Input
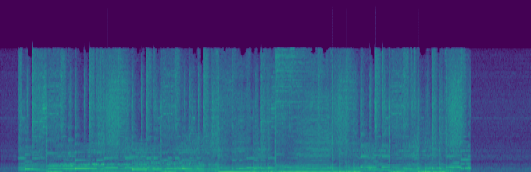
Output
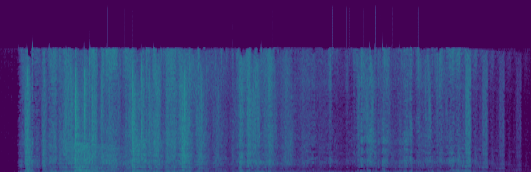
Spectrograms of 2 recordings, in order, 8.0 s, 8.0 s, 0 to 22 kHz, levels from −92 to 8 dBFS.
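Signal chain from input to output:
high-pass filter 260 Hz 24 dB per octave
gate on every frequency bin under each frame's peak −30 dB weak
on a send: echo with shifted repeats 253 ms, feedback 48%, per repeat −150 Hz, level −8 dB
on the sum: level +7 dB

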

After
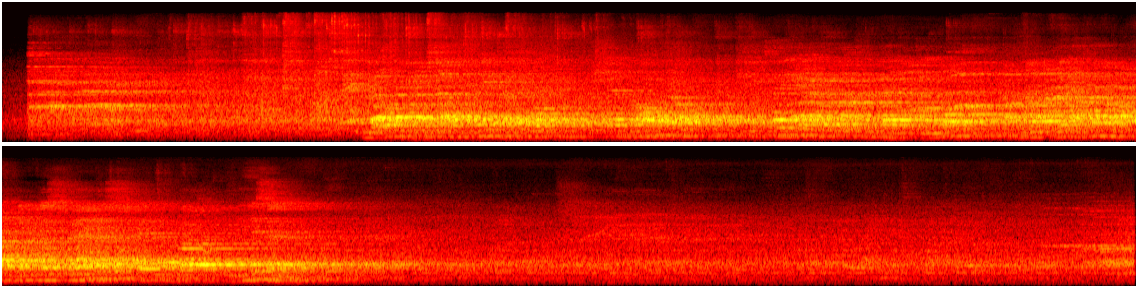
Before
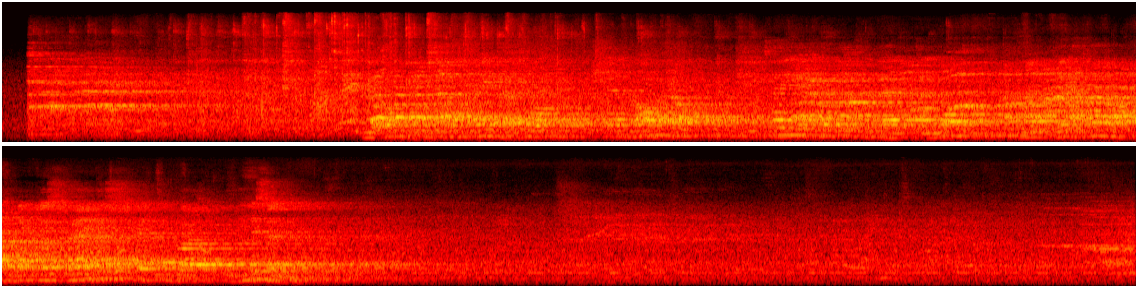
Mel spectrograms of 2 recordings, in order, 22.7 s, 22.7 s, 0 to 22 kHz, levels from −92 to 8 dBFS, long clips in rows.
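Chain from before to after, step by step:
high-pass filter 52 Hz
parametric band 640 Hz +8 dB 0.84 octaves
loudspeakers that aren't time-aligned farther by 25 metres −5 dB, 38 metres −10 dB

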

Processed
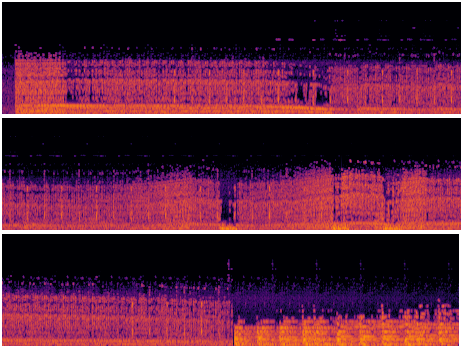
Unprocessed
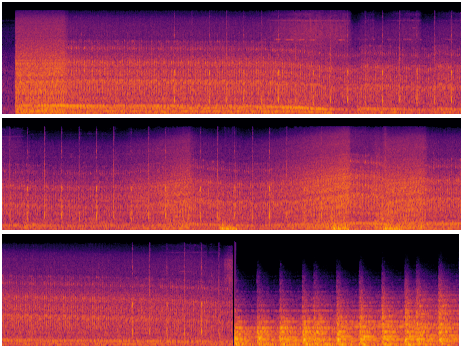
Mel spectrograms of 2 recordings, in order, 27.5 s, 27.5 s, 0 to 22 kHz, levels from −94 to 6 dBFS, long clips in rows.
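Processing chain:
gate on every frequency bin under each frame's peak −15 dB strong
high-shelf EQ 2,700 Hz −4.5 dB, from 0:15.96 +7 dB
delay with a high-pass on its return 881 ms, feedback 81%, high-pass 5,400 Hz, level −12 dB
level −5.5 dB

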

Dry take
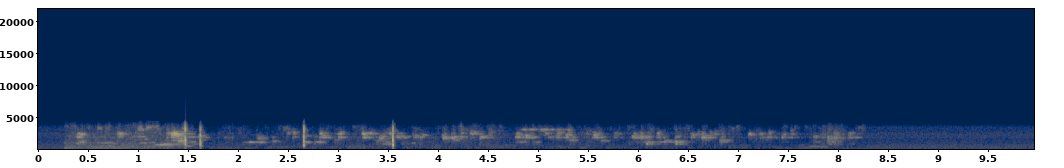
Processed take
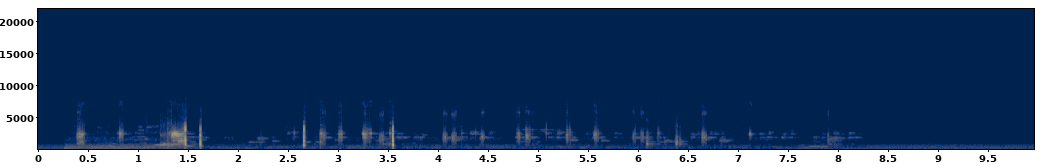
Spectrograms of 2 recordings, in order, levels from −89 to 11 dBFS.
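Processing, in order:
adaptive Wiener filter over 41 samples
level −3.5 dB

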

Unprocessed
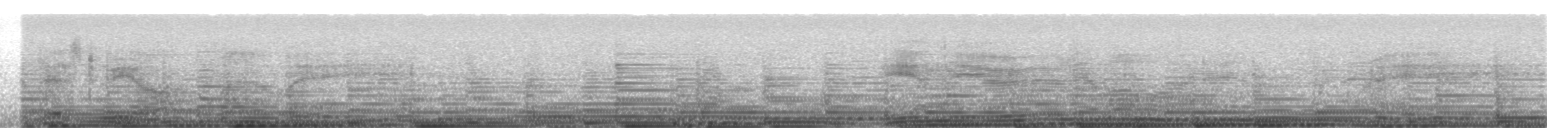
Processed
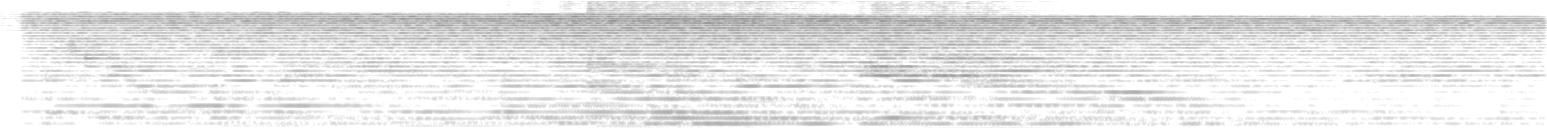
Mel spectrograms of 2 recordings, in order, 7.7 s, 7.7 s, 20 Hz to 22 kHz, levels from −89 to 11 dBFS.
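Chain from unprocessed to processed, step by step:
source passing by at 0:03.47, 20 m/s, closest 26 metres
spectral tilt +4.5 dB per octave
wave folding −20.5 dBFS
first-order pre-emphasis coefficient 0.97
stiff-string resonator 170 Hz, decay 0.8 s, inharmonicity 0.008
on a send: single-tap delay 121 ms −6.5 dB
on the sum: four-comb reverb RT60 2.5 s, combs from 31 ms, DRR 5 dB
phaser whose notches keep moving one way falling 0.91 Hz
level +8.5 dB

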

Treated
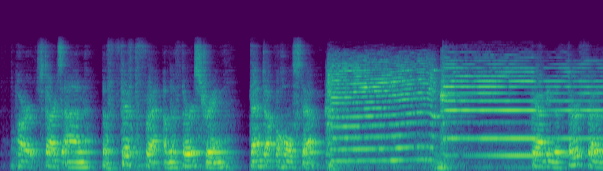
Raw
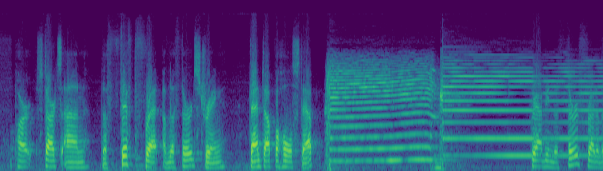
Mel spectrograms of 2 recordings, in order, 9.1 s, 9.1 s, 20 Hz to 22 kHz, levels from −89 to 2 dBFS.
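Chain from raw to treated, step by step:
noise gate with hold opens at −37 dBFS
in parallel at −1 dB: output level in coarse steps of 13 dB
on the sum: brickwall limiter −12 dBFS, peak gain reduction 10 dB
reversed playback
upward compression, threshold −23 dBFS
reversed playback
convolution reverb RT60 0.45 s, pre-delay 3 ms, DRR −8.5 dB
downsampling to 16,000 Hz
level −4.5 dB

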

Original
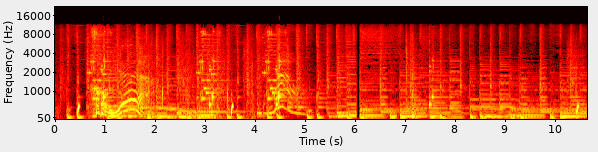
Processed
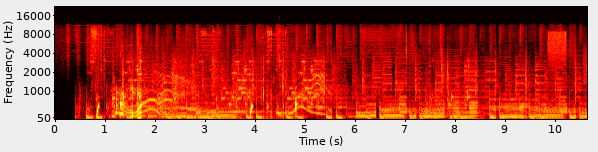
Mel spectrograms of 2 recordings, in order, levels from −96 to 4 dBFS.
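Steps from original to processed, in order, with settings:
sound drawn into the spectrogram noise, 0:09.84–0:10.22, 1,300–8,800 Hz −30 dBFS
three-band delay without the direct sound highs, lows, mids 390/710 ms, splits 810/3,500 Hz
output level in coarse steps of 16 dB

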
